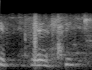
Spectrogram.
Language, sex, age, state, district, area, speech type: Odia, female, 45-60, Odisha, Angul, rural, conversation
